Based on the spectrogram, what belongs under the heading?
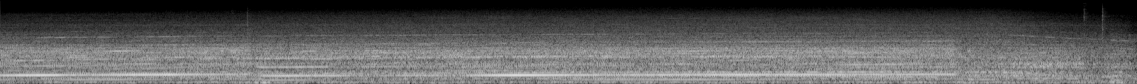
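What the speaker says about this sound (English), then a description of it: "I'm going to let you guys listen to the fans go all the way up from this to the end" Wind simulator fans during a sim racing session, a steady broadband whoosh that swells gradually toward full speed over several seconds, mixed with car engine and tire noise, without any talk.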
